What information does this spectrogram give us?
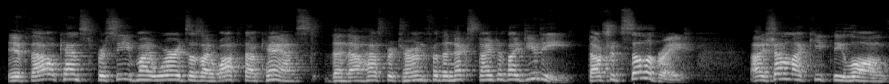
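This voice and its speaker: A man's voice: a little high, sharp tone, roomy sound, low-quality recording. A man playing a nervous medieval tavern steward, speaking in mock-Shakespearean monologue with hesitant ums and theatrical, falsely reassuring archaic diction. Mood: brisk, cautioning.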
